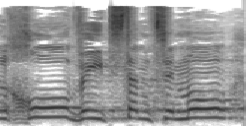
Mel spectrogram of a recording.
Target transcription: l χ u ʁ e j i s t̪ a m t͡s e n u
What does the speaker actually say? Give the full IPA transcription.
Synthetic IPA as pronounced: l χ u v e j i t͡s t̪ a m t͡s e m u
